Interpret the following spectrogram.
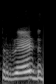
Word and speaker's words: read: अब रीड को आप लोग यहाँ पे रेड प्रोनाउंस करेंगे बिकॉज रीड का third form is रेड। रीड, रेड, रेड, रीड का सेकेंड फॉर्म भी रेड होता है। हम इसको प्रोनाउंस RED रेड जैसा करते हैं, लेकिन लिखते इसको READ ही है। कंफ्यूजन नहीं। अगर आप इसको have you नॉट रीड this book बोलोगे तो ये गलत हो जाएगा।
